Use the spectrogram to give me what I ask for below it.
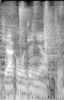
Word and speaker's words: Giacomo Gianniotti: Giacomo Giannotti. Did I do that right? Yeah, you crushed it. That was great. Come si pronuncia in Italiano? Giannotti. Giacomo Giannotti.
